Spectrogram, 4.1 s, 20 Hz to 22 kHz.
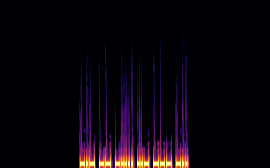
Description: Morse code, heard as a keyed tone, about 50 wpm, 700 Hz. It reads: KM6UOD
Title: USA Call Signs Repeated 2x 50wpm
